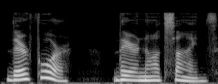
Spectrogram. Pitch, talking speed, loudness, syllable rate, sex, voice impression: 195 Hz, 140 wpm, -16 LUFS, 5.4 syllables/s, female, feminine, adult-like, slightly bright, soft, fluent, calm, friendly, reassuring, elegant, kind, slightly modest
